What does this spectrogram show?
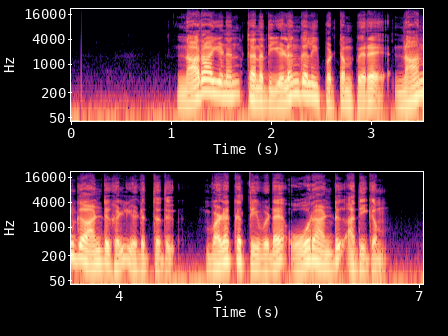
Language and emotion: Tamil, neutral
